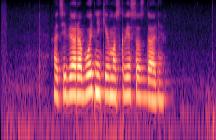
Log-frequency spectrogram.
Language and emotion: Russian, neutral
